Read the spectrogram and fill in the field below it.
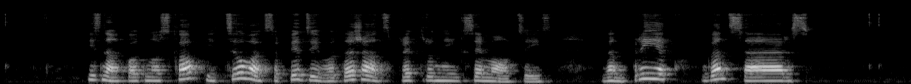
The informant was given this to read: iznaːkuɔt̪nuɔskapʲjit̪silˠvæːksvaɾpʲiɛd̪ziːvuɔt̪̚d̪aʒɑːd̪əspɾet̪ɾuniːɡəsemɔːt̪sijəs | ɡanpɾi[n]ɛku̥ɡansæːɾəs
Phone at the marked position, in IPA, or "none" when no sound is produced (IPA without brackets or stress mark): none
